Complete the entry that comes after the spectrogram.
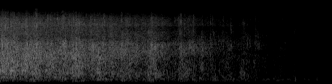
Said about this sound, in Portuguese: Aleluia! Aplauda bem forte a Jesus. Glória a Deus.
